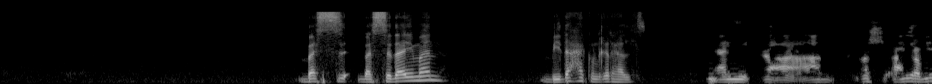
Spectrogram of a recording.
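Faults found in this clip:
Speech suppressed in double talk, likely echo canceller unable to separate near-end speech from loudspeaker echo while both sides spoke, so it attenuated both. Speech dips about 30 dB at 6.44–6.62 s, then is suppressed again, up to about 25 dB down, over about 2.0 s from 7.04 s to the end.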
